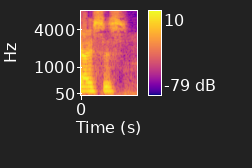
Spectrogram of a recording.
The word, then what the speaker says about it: Isis: Am I pronouncing that correctly? Isis?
